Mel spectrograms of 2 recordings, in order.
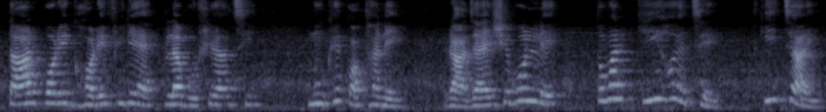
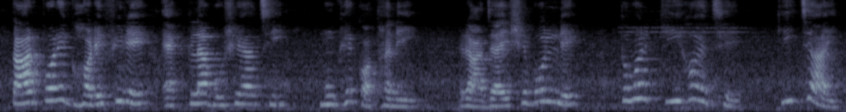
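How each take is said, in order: No difference in how they are said.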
